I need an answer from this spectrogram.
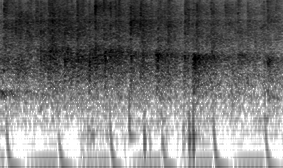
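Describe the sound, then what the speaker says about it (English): Audience clapping to welcome a speaker at an evening talk: a dense, continuous round of applause with distinct individual claps close by, steady in loudness throughout. "let's have a round of applause to welcome him"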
